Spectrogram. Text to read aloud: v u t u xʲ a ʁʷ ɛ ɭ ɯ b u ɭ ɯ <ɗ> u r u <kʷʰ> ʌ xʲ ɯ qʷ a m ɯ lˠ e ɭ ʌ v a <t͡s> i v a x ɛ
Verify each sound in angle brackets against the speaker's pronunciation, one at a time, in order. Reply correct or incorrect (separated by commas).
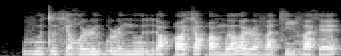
incorrect, incorrect, correct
